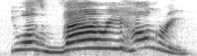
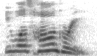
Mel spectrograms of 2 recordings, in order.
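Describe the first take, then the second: First: Very hit higher and louder; stress on very. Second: Said in the usual way. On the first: Shown as a demonstration. Teacher showing emphasis on very to students. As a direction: punch very before hungry. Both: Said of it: "when you want to emphasize".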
